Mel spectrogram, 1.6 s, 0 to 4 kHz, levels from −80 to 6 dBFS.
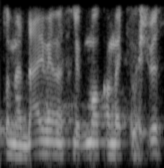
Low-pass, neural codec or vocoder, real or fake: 3.6 kHz; none; real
